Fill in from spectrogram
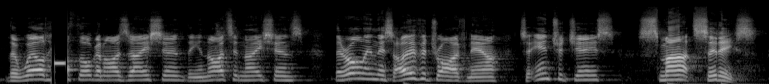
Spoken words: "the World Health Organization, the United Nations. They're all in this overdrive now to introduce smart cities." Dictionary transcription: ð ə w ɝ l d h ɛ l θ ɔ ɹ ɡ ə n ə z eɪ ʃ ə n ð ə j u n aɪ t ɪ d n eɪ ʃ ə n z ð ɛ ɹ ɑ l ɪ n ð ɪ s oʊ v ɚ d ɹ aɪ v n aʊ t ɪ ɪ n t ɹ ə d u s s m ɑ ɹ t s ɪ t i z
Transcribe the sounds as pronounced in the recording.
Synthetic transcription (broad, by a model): ð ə w ɝ l d h ɛ l θ ɔ ɹ ɡ ə n ə z eɪ ʃ ə n ð ə j u n aɪ t ɪ d n eɪ ʃ ə n z ð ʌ ɹ ɑ l ɪ n ð ɪ s oʊ v ɚ d ɹ aɪ v n aʊ t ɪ ɪ n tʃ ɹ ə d u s s m ɑ ɹ t s ɪ t i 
